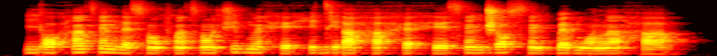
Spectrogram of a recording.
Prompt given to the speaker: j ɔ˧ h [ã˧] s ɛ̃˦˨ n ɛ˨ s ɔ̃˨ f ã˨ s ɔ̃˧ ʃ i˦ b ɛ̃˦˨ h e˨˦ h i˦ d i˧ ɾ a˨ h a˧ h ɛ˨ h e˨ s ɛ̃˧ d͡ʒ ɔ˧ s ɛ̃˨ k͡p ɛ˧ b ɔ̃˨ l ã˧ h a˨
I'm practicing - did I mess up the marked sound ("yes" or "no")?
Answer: yes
